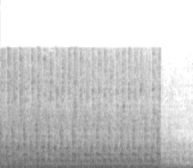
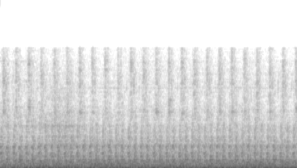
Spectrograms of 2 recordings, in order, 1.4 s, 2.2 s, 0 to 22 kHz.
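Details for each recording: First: 2013 Polaris Ranger with code 651 injector misfire and low power, after replacing the broken injector wiring harness, battery weak: even, rapid twin-cylinder pulsing at idle with no skips. Both cylinders firing, normal idle. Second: 2013 Polaris Ranger with low power, check engine light on and engine code 651: uneven, stumbling idle with a skipping exhaust beat; one cylinder misfiring from a broken injector wire connection.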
